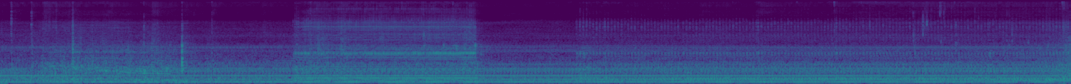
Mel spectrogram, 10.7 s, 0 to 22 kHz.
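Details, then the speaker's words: Jura A9 espresso machine test brew, second of two servings: steady, even pump hum with constant low drone and no knocks or surging; pump brewing normally. "As you can hear, now it's going to pour that second one. This should be around 3 ounces of espresso."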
